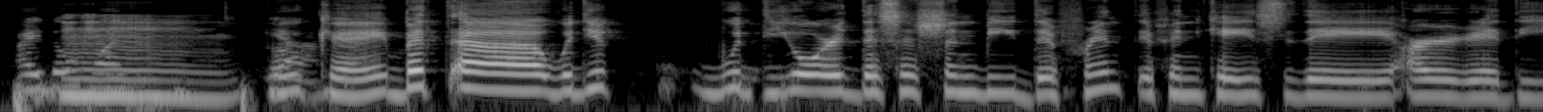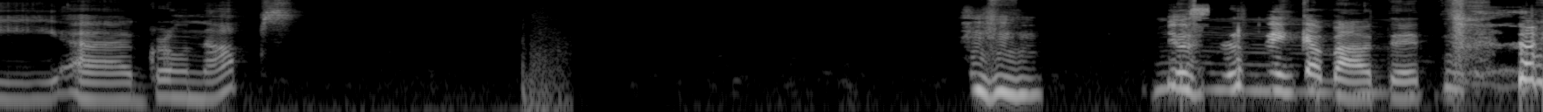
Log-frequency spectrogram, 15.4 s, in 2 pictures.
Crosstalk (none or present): present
